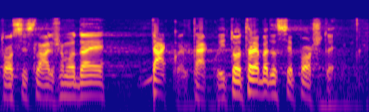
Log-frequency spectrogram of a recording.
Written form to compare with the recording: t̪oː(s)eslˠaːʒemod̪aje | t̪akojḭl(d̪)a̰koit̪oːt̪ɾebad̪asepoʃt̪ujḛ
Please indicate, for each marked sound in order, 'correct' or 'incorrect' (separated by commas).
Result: correct, incorrect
